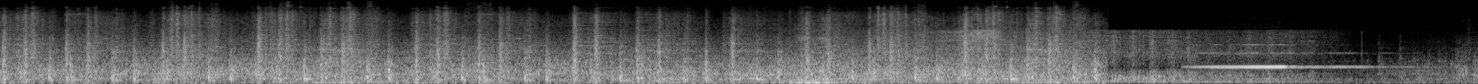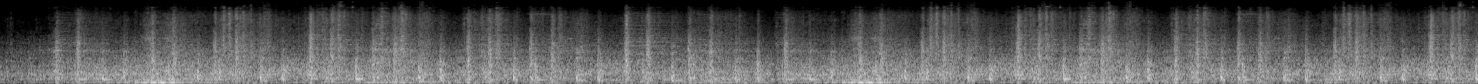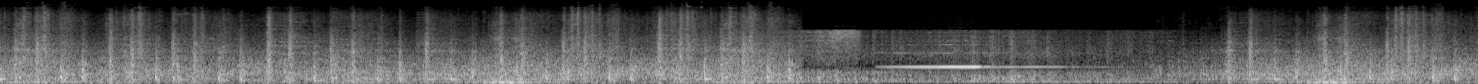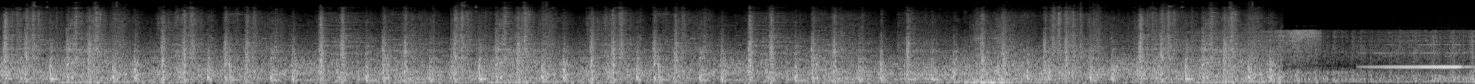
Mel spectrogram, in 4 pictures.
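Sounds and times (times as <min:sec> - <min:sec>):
train clickety-clack on track: 0:00.0 - 0:59.0
train horn held note: 0:11.8 - 0:14.4, 0:38.3 - 0:41.0, 0:57.9 - 0:59.0.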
